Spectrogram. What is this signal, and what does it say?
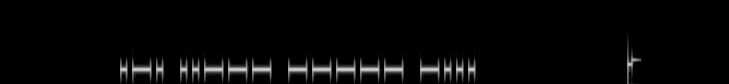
Morse code, heard as a keyed tone, about 20 wpm, 700 Hz. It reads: R20B
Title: Four Letter-Number Combinations - 20wpm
